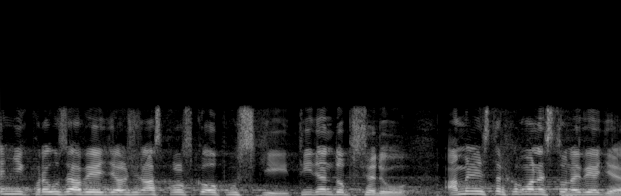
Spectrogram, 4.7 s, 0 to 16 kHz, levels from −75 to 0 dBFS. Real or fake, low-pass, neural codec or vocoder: real; 7.2 kHz; none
